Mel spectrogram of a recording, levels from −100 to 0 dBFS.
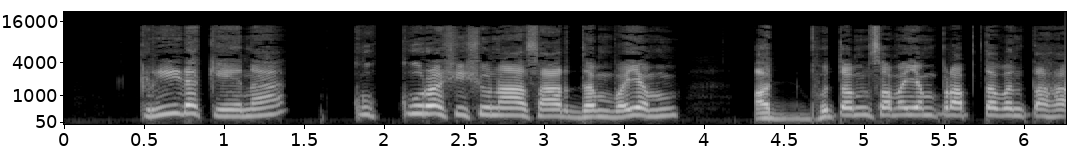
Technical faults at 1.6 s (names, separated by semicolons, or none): generation loss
